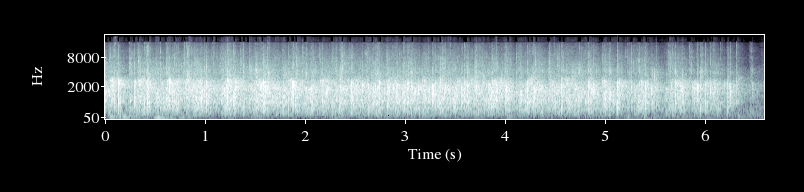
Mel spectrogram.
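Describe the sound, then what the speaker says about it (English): Steady, dense applause from a large dinner audience, loud and sustained throughout with no voices over it. "I ask that they accept our applause in absence"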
